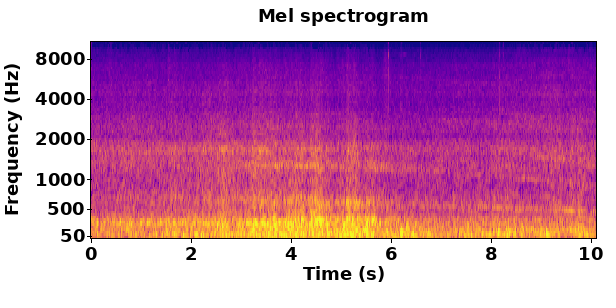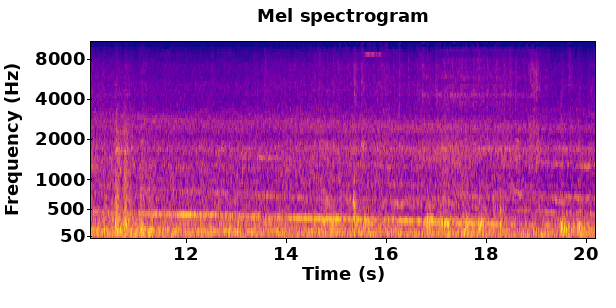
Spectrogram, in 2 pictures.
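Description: Electric commuter train running through a tunnel, heard from inside the car: a loud rumble of wheels on rail, and then a motor whine that falls slowly in pitch as the train slows into an underground station.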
